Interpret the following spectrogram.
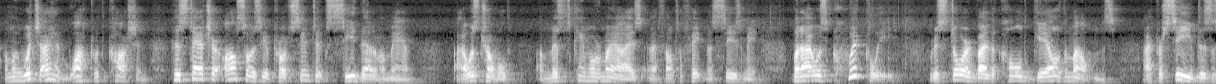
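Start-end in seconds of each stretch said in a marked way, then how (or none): none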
